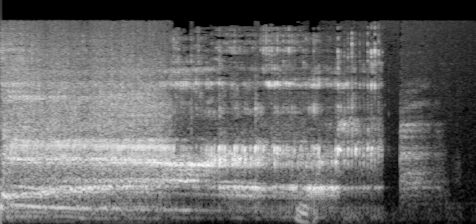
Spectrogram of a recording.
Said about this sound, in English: Okay. She's the burp champ. Air in my belly.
